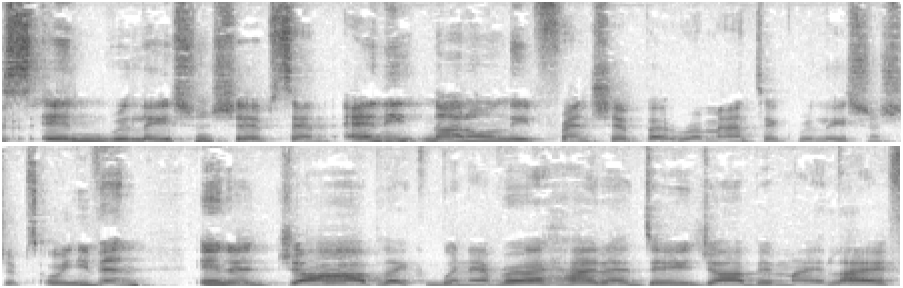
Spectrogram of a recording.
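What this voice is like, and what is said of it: Venezuelan accent. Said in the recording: “my accent that you probably hear is from Venezuela... Not Minnesota, Venezuela”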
